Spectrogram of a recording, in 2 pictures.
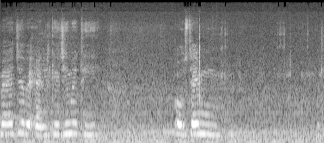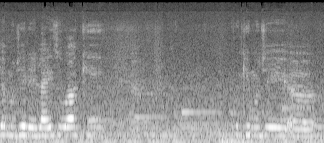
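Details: Stuttering in a woman who realised in LKG (kindergarten) that she had a stammer; stuttering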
